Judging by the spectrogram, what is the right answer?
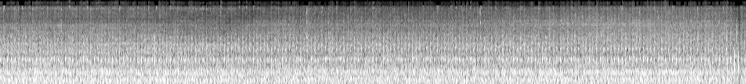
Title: Tdi ticking sound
